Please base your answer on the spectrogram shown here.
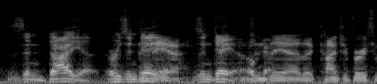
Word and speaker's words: Zendaya: Oh, and we got to talk about I want to pronounce it right. I think it's Zendaya.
